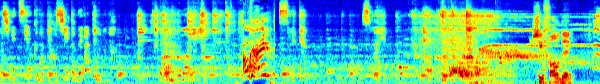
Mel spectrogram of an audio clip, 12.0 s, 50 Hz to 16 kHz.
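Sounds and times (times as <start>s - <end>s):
soundtrack music: 0.0s - 12.0s.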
